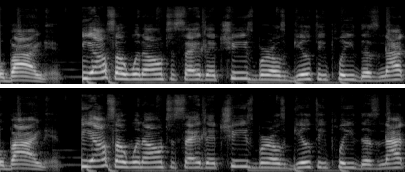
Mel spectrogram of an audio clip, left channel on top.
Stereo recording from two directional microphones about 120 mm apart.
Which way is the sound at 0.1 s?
10° left (ahead or behind).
